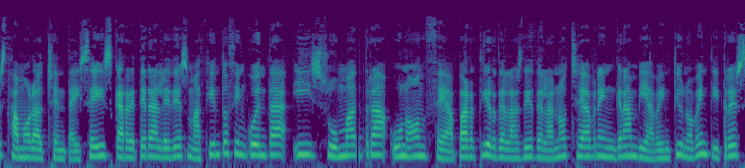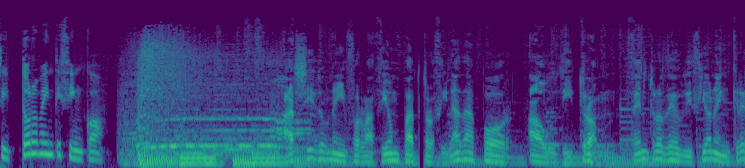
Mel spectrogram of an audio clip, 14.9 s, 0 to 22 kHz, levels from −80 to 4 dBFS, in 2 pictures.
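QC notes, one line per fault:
3.56–3.59 s, 7.59–7.64 s, 11.64–11.69 s: gap at a join of encoded pieces. The sound drops out briefly every 4 s, first for 32 ms, then twice for 49 ms, and resumes where it stopped. Separately encoded pieces were joined with each run's start delay and end padding left in.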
